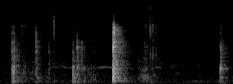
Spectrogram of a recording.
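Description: A tarot deck being handled and cut: a handful of short, sharp card clicks and taps, the loudest a little over a second in.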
